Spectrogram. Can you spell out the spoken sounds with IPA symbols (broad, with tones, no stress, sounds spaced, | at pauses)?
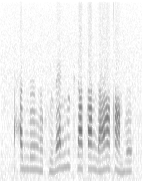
ħ ɨ˧ ŋ ə˞˧ ɦ ə̃˨ f ʉ˨ ɳ æ˦ ŋ ʉ˦ ʈʰ i˧ tˤ i˧ ŋ ə˨ ʕ ɔ̃˦ tˤ æ̃˨ b ə˧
